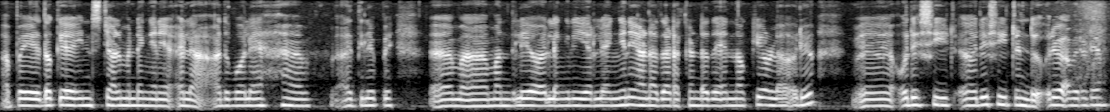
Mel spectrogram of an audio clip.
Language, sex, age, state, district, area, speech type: Malayalam, female, 45-60, Kerala, Wayanad, rural, spontaneous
